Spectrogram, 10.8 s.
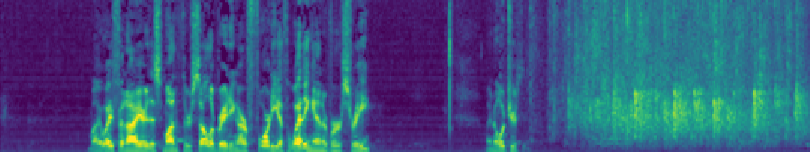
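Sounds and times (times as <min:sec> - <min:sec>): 
speech: 0:01.2 - 0:05.1, 0:06.5 - 0:07.2
crowd applauding: 0:07.0 - 0:10.7.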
